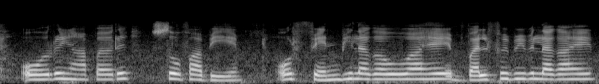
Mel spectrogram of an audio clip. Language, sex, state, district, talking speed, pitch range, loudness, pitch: Hindi, female, Bihar, Kishanganj, 160 wpm, 225-255 Hz, -14 LUFS, 240 Hz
